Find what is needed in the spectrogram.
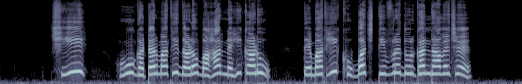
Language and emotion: Gujarati, disgusted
